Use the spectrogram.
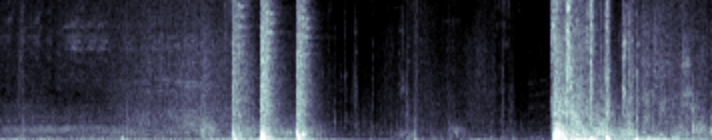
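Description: Bursts of gunfire in the video game Apex Legends, several sharp rapid shots in a cluster, then a loud sustained volley near the end over windy background noise.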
